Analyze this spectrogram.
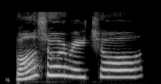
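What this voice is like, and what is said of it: Fancy put-on French accent. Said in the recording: “that was a fancy French accent”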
